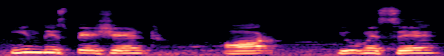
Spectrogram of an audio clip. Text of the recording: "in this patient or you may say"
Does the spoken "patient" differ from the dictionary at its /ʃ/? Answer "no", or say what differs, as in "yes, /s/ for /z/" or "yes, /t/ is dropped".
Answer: no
